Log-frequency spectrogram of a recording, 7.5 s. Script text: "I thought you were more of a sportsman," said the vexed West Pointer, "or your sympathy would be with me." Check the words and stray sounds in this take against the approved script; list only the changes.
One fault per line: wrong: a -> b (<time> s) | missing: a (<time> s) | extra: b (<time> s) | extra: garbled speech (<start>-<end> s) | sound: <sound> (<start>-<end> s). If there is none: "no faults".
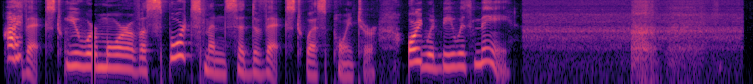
wrong: thought -> vexed (0.2 s)
sound: dropout (0.9-0.9 s)
missing: your sympathy (4.2 s)
sound: breath (6.3-7.2 s)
